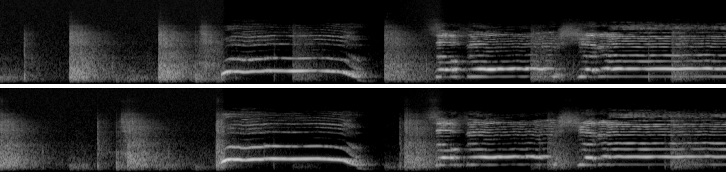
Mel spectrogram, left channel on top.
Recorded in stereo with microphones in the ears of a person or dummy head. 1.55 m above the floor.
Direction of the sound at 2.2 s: 85° right.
